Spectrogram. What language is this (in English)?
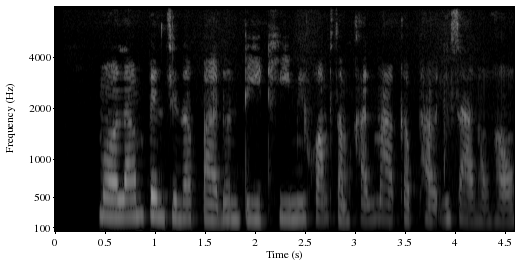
Thai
